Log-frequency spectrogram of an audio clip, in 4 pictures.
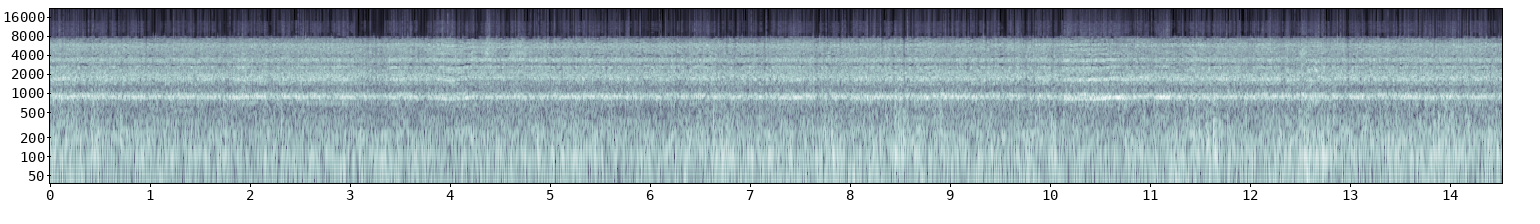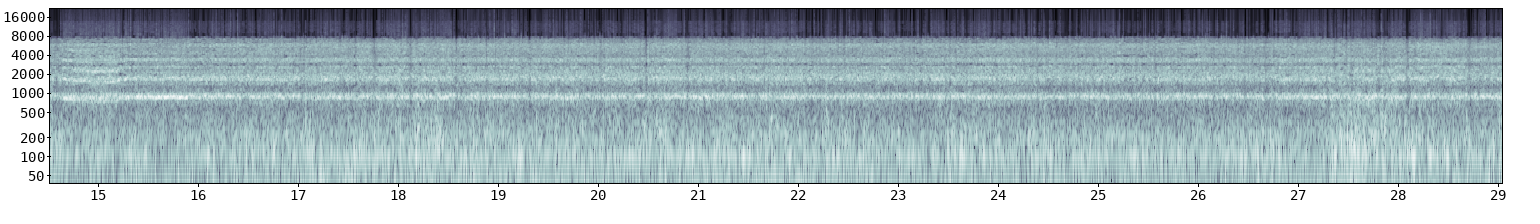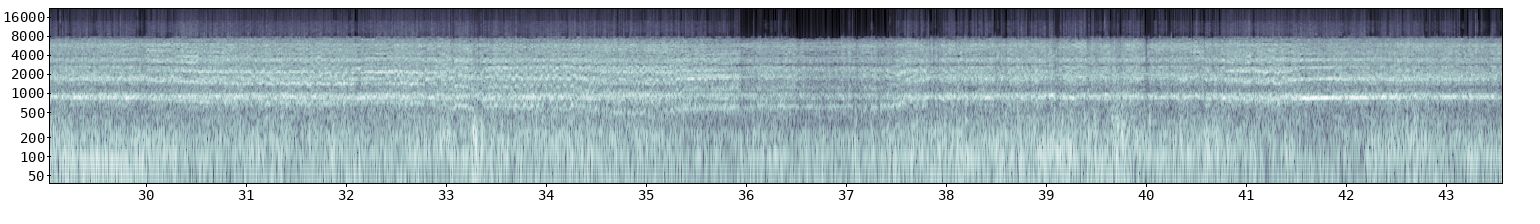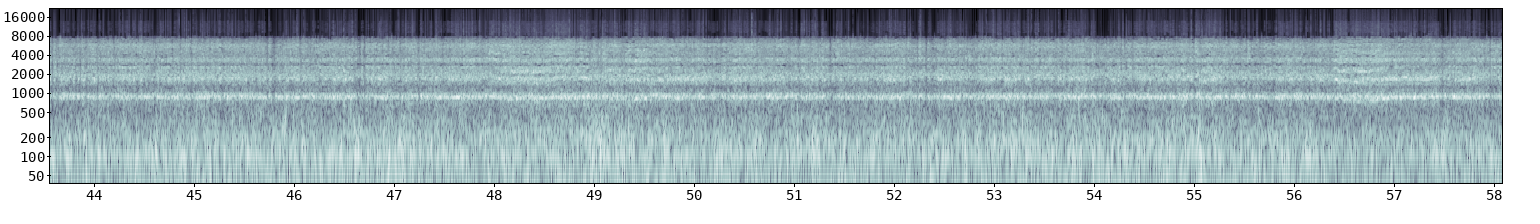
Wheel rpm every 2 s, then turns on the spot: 230, 240, 230, 230, 230, 230, 230, 230, 230, 240, 240, 230, 230, 230, 230, 220, 200, 180, 170, 230, 230, 230, 230, 230, 230, 230, 230, 230, 230.
none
